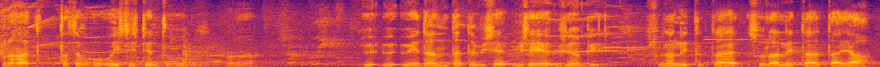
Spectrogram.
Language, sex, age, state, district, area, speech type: Sanskrit, male, 30-45, Karnataka, Dakshina Kannada, urban, spontaneous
